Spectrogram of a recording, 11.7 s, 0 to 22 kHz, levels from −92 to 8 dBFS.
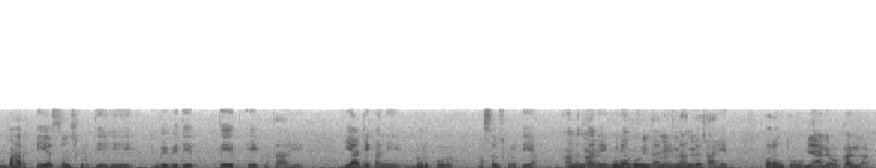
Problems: constant background noise, continuous background conversations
